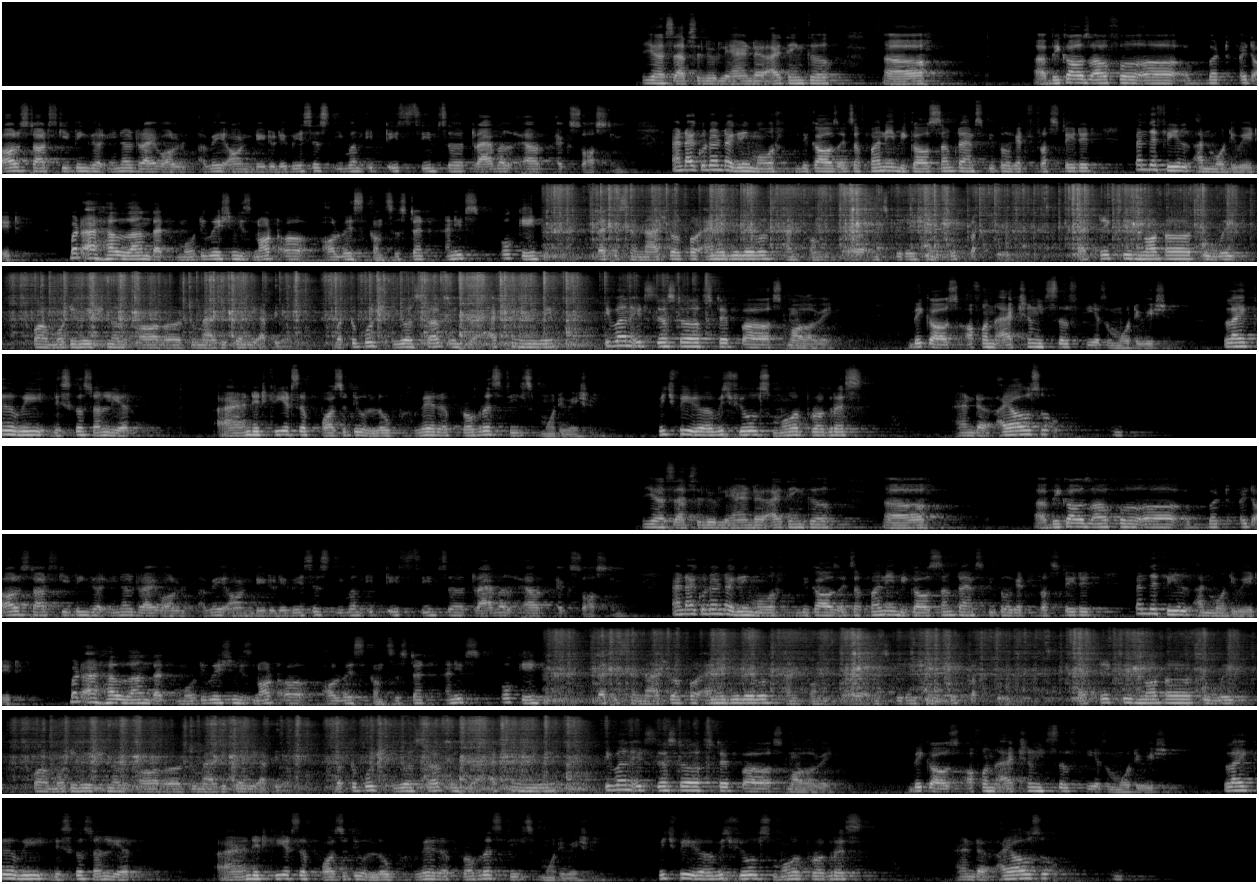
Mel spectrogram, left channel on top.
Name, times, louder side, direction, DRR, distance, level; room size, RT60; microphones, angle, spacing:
voice 1, 6.4-9.3 10.3-23.5 23.9-25.2 25.8-30.5 31.0-35.2 35.8-37.5 38.0-40.6 40.9-43.2 43.7-46.0 46.7-49.3 49.9-51.5 52.3-56.2 56.8-58.8 59.7-60.8 61.3-61.4, left 2 dB, 35° left, 11 dB, 1.2 m, -29 dB
sound 1, 30.5-44.8 45.5-45.6, left 5 dB, 85° left, 4.1 m, -31 dB
23.0 x 17.5 x 9.5 m, 0.86 s
head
